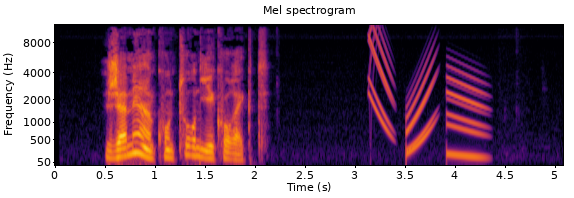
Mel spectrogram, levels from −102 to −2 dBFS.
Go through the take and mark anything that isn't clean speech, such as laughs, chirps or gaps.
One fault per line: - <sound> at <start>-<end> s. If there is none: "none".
- chirp at 3.1-4.4 s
